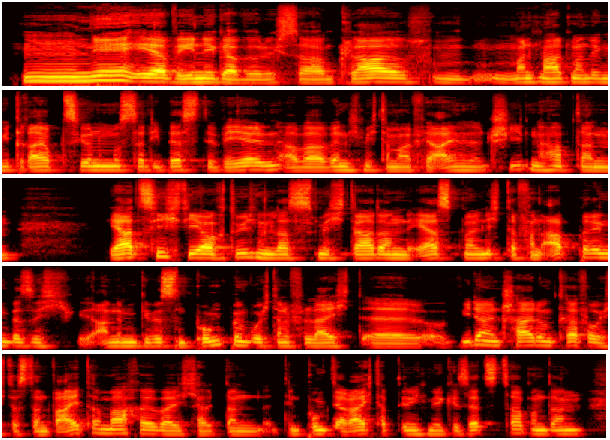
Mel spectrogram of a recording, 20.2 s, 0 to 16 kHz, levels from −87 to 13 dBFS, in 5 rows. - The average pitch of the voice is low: Yes, low, 125 Hz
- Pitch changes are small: Yes, narrow, 2.1 semitones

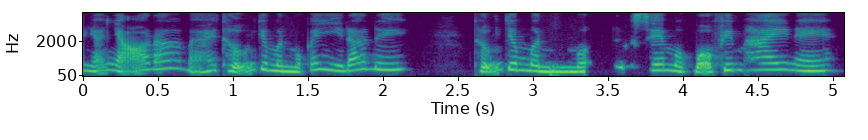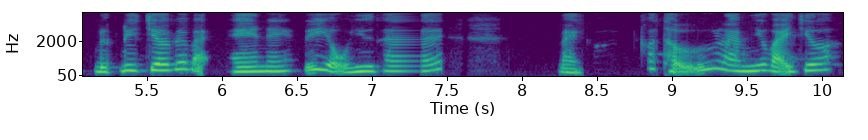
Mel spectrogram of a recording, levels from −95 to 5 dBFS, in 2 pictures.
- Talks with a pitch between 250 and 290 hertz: Yes, very high, 265 Hz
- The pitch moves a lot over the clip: No, average, 4.8 semitones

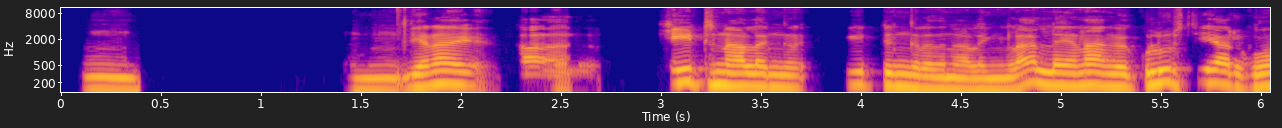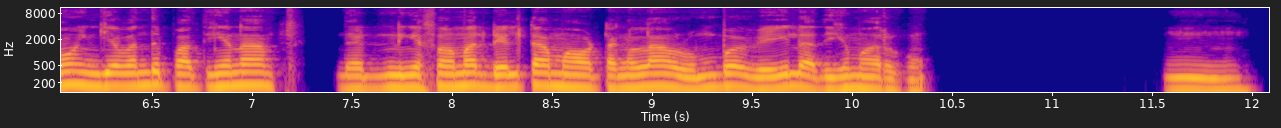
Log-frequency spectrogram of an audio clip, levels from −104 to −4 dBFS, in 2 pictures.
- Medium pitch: Yes, medium, 155 Hz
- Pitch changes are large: No, average, 3.8 semitones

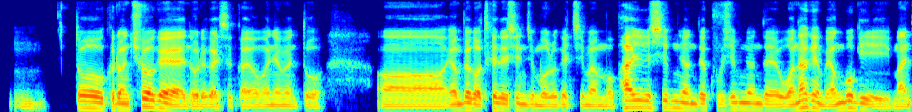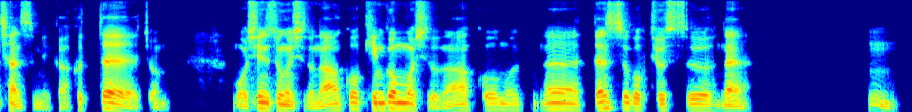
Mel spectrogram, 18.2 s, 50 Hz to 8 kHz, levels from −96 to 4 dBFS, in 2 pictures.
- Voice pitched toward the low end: Yes, low, 100 Hz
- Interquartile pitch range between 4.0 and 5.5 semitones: Yes, average, 4.9 semitones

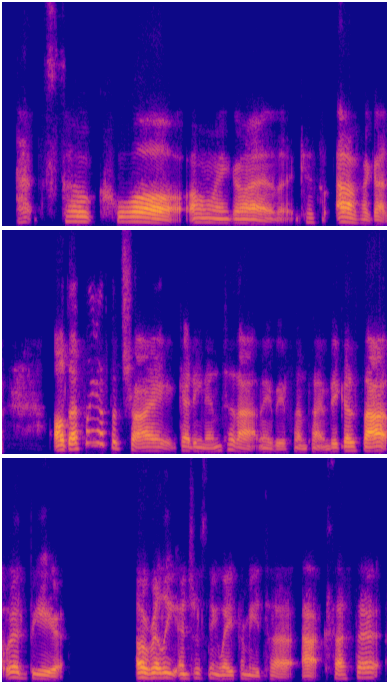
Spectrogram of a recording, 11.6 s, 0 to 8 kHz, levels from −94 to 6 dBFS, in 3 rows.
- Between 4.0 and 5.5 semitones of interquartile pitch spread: Yes, average, 4.4 semitones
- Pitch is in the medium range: Yes, medium, 145 Hz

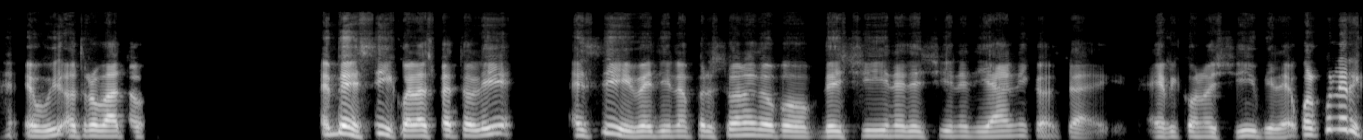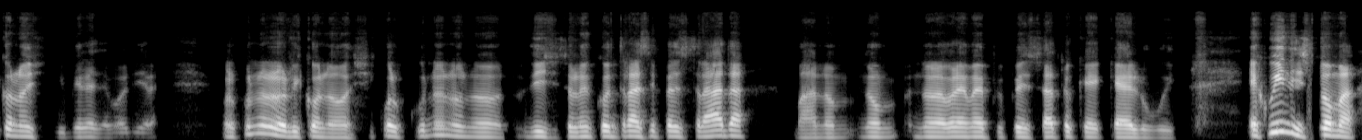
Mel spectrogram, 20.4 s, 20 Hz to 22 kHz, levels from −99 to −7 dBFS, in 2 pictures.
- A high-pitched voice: No, medium, 140 Hz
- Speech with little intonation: No, average, 3.1 semitones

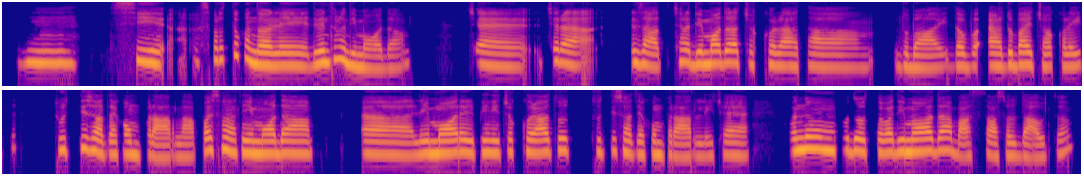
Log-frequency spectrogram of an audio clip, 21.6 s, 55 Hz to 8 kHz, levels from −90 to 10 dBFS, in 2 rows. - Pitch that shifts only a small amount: No, average, 3.2 semitones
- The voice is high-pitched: Yes, high, 195 Hz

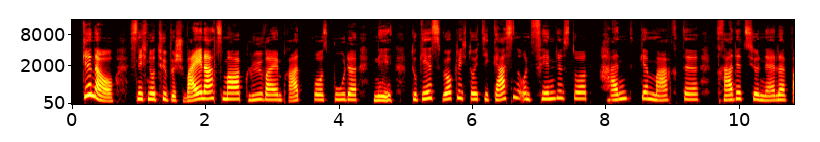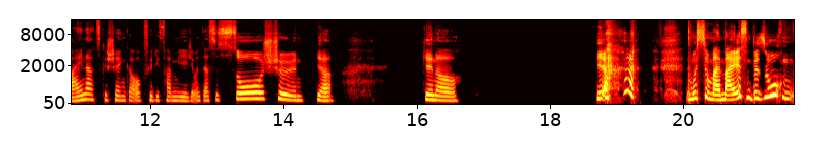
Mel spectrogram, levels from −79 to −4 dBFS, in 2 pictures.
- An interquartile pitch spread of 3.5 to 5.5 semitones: Yes, average, 4.5 semitones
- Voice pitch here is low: No, high, 225 Hz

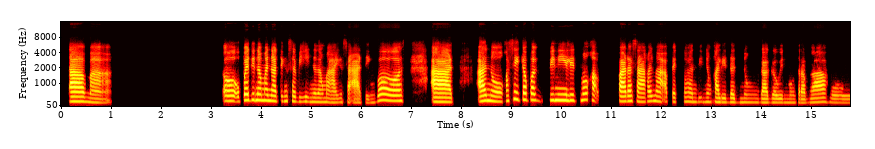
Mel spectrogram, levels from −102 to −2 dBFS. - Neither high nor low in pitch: No, high, 195 Hz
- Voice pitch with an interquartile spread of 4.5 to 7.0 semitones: Yes, average, 5.0 semitones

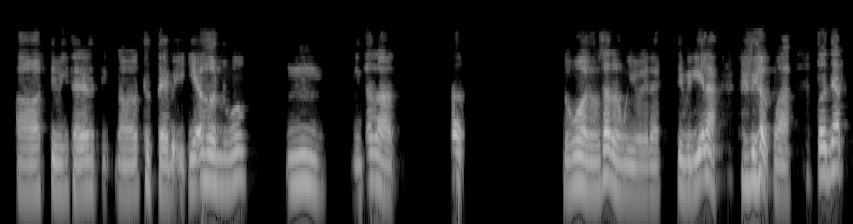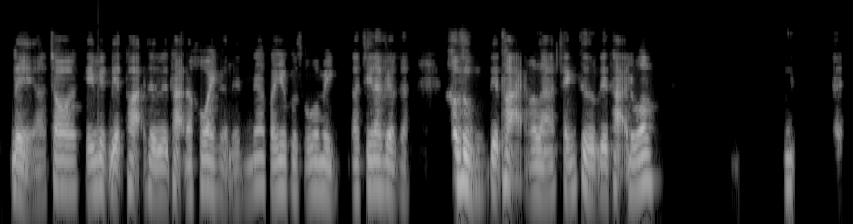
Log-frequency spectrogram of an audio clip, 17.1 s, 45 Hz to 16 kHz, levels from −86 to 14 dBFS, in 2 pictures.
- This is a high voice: No, low, 115 Hz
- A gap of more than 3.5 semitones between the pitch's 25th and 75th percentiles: No, average, 3.1 semitones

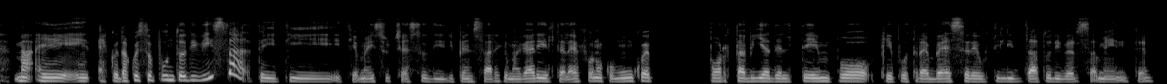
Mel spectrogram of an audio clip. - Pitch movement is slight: Yes, narrow, 2.2 semitones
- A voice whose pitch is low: No, medium, 145 Hz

